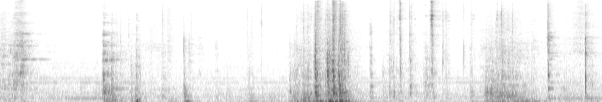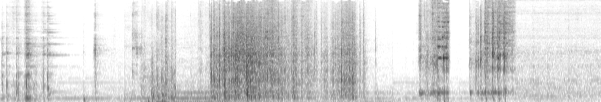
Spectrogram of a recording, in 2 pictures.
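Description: Clinks and knocks of an insulated stainless-steel tumbler and its lid being handled on a kitchen counter. A louder rush of clattering noise lasts about two seconds a little past the middle, and two short sharp bursts follow.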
